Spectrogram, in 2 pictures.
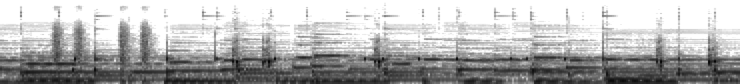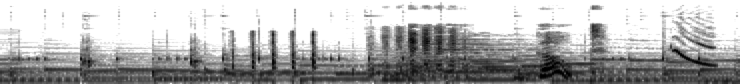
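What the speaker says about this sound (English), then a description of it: "Goat." A goat bleats in a few wavering calls, close and clear, set over an upbeat musical backing with jingling accents.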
